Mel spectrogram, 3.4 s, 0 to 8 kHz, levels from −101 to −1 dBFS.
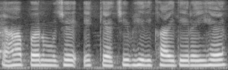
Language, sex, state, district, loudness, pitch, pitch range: Hindi, male, Chhattisgarh, Raipur, -15 LUFS, 215 Hz, 205-220 Hz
